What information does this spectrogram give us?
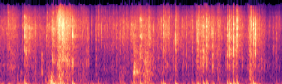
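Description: Crinkling and crackling of gingerbread praline packaging being unwrapped, with many irregular bursts of plastic-like rustling at varying loudness and no voices.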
